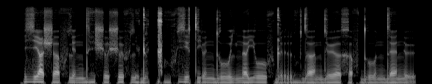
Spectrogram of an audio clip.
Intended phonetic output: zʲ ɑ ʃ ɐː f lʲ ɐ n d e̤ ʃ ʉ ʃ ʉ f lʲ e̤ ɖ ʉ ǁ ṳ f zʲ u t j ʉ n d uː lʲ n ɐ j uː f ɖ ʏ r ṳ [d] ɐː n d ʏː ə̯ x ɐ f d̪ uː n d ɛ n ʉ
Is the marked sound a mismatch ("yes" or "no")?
no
